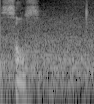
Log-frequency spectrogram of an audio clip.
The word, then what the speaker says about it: S3NS: Tout à fait, et peut-être juste avant ça, signaler que l'entreprise s'appelle effectivement S3NS, mais on a tendance à le prononcer Sens.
